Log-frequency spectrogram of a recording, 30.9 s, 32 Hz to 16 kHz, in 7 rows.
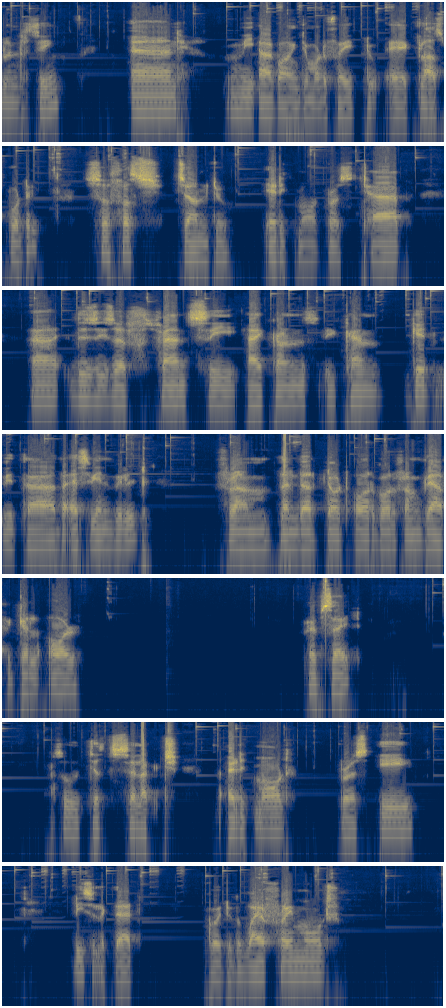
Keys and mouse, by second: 0.0 click, 0.0 t, 0.7 click, 1.1 middle click, 1.1 right click, 1.3 middle click, 1.4-8.3 middle drag, 8.3 Tab, 24.4-26.4 drag, 25.9 a, 26.4-28.1 middle drag, 28.1 z.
